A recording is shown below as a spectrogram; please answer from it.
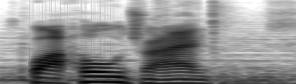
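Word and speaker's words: Quarhodron: I see Quahodran. That's how you pronounce it. Quahodran. It's hard to say with the I's in there.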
